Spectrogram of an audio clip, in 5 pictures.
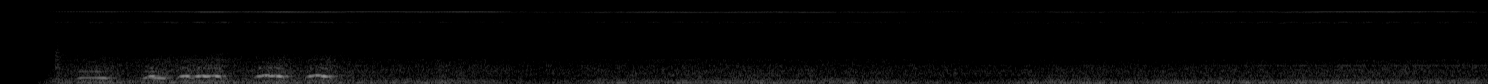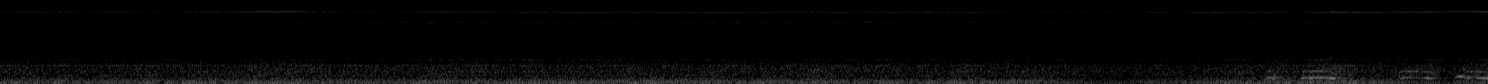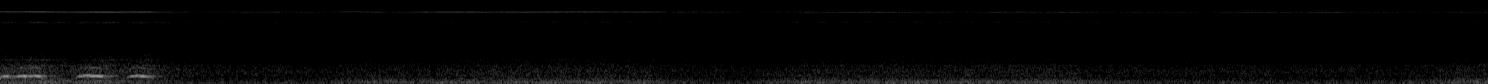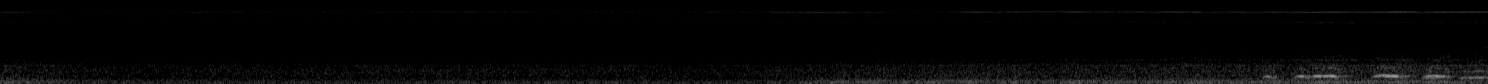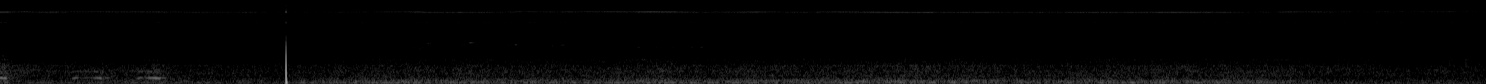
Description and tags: A Great Horned Owl hooting in a Florida backyard
bird, owls, field-recording, birds, night, hoot, hooting, owl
